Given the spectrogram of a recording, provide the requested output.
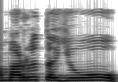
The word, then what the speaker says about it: มฤตยู: เสียง รึ นะ คะ อัน นี้ อยู่ หลัง พยัญชนะ มอ ม้า ค่ะ รึ อยู่ หลัง พยัญชนะ มอ ม้า อ่าน ว่า มฤตยู ค่ะ คำ นี้ อ่าน ว่า มฤตยู เป็น ดาว ชนิด หนึ่ง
